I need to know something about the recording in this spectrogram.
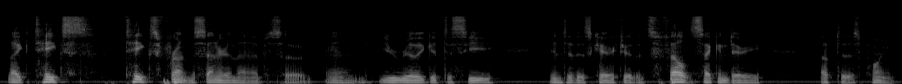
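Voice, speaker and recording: A young man from Idaho, rambling casually on a late-night stream, full of "like" fillers, his voice a little scratchy from a recent cold and kept quieter than usual. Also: deep voice. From Idaho, USA. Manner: rambling, many "like" fillers and restarts. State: slightly scratchy from recent illness.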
